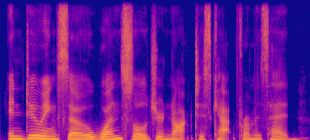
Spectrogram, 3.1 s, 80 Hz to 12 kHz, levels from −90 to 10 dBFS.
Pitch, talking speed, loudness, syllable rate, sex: 195 Hz, 215 wpm, -16 LUFS, 4.8 syllables/s, female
